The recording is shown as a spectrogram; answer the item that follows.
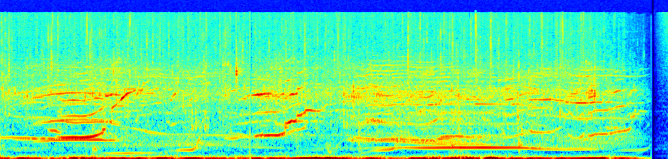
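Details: Multiple humpback whales singing together in winter: a tangle of sliding tonal moans, short upswept whoops and a sustained flat tone near the end, several voices overlapping so no single sequence stands out.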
